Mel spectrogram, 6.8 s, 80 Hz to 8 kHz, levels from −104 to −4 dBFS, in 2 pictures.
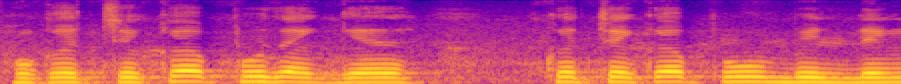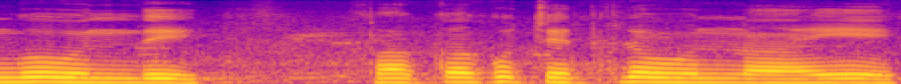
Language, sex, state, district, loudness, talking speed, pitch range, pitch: Telugu, male, Andhra Pradesh, Krishna, -14 LUFS, 90 wpm, 150-170 Hz, 160 Hz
